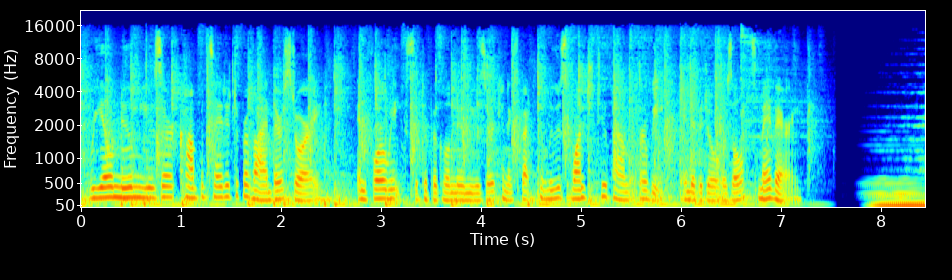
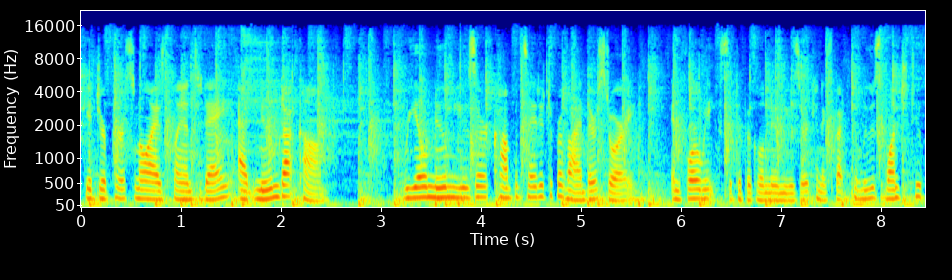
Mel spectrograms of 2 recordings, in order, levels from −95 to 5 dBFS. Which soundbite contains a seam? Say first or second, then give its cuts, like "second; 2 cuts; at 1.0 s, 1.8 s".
first; 1 cut; at 7.5 s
